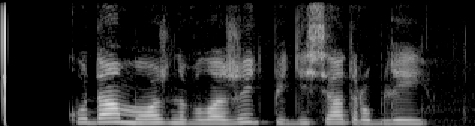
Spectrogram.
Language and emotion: Russian, sad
